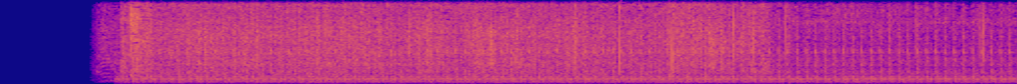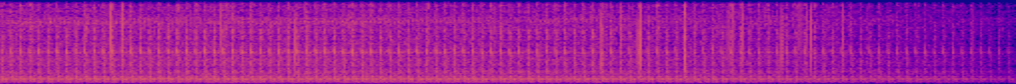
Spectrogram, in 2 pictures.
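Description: Steady mechanical whirring with a constant hum and a few faint clicks, starting just after the beginning and fading out near the end.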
